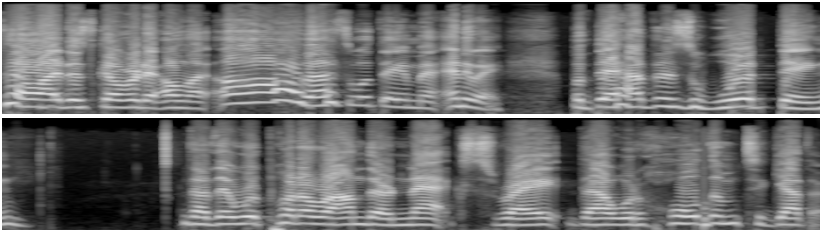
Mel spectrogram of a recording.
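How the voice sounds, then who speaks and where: The delivery runs at a fairly quick pace on a very clean recording with a silent background. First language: not English. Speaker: podcast host. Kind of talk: casual chat.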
